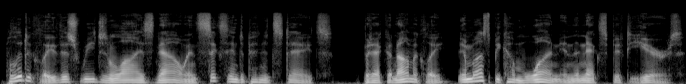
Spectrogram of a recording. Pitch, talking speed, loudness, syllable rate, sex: 100 Hz, 175 wpm, -21 LUFS, 6.0 syllables/s, male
